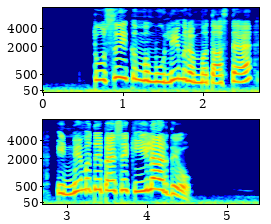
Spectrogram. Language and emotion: Dogri, angry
